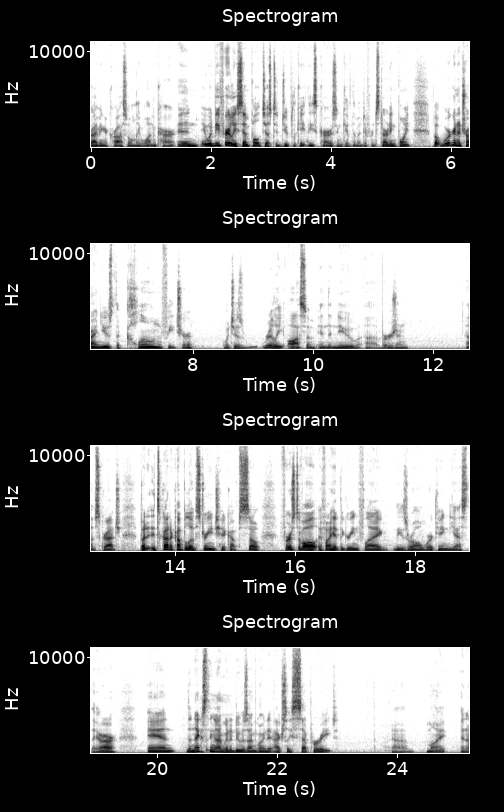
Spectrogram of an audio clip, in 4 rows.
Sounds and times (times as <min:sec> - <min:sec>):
Speech: 0:00.0 - 0:11.6, 0:12.5 - 0:23.1, 0:23.9 - 0:25.2.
